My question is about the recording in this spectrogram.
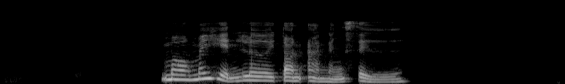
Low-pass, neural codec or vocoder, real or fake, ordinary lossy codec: none; none; real; none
